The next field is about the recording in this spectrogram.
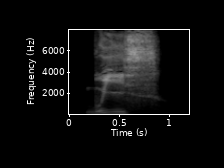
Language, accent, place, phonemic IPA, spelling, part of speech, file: French, France, Lyon, /bu.jis/, bouillisses, verb, LL-Q150 (fra)-bouillisses.wav
- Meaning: second-person singular imperfect subjunctive of bouillir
